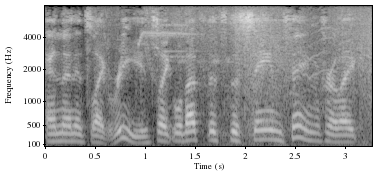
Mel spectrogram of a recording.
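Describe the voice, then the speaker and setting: A man talks loosely on a stream, circling his point with lots of fillers and restarts. His voice sits fairly high for a man. A faint background hiss runs under the recording. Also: moderate pace, mellow, low-quality recording. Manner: rambling, many fillers and restarts. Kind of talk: casual stream chat.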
